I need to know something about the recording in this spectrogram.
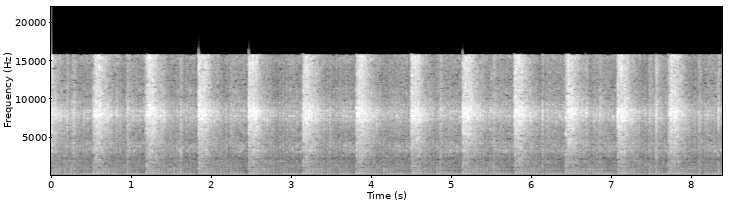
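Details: Craftsman 20.5HP 46" lawn tractor, Kohler Command V-twin, before carburetor cleaning: speed hunts up and down about every two-thirds of a second, surging badly at all throttle speeds; carburetor later cleaned.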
